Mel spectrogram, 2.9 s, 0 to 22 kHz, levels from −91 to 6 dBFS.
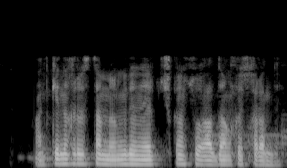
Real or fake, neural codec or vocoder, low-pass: real; none; 5.4 kHz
